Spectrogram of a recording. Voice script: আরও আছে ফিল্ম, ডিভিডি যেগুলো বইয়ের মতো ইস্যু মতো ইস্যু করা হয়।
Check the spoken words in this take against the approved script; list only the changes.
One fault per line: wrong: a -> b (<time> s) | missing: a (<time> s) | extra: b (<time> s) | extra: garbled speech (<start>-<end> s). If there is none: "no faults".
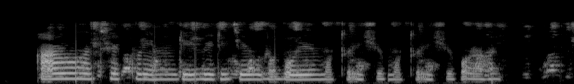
no faults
